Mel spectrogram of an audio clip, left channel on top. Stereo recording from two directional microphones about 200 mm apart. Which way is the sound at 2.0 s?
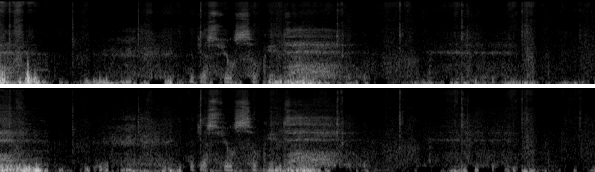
5° left (ahead or behind).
